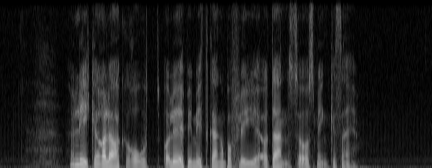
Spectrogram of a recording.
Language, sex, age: Norwegian, female, 49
